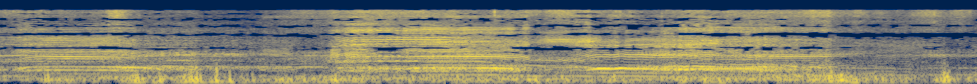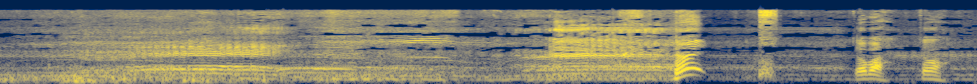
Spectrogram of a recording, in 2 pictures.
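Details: Flock of sheep herded by working border collies, several overlapping wavering bleats from many animals, followed near the end by sharp whistles and shouted commands to the dogs.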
